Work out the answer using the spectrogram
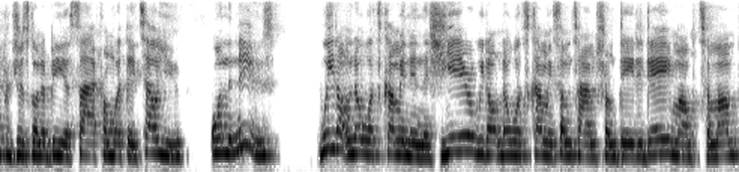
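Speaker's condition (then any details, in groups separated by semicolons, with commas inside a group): No condition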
